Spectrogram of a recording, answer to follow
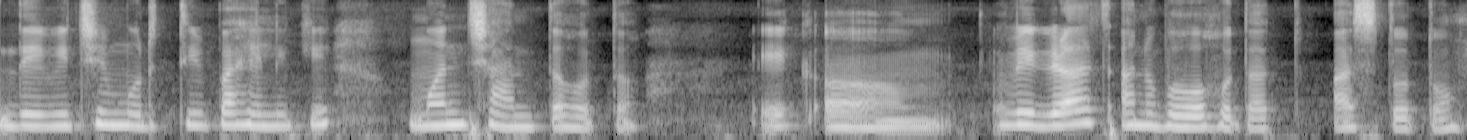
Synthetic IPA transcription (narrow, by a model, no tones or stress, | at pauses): d̪eʋit͡ɕimuɾt̪iːpaɦilikiːmənɕãnt̪əɦot̪əː | ek | ʋiɡɭat͡sənubʱəʋɦot̪at̪ | əst̪ot̪o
